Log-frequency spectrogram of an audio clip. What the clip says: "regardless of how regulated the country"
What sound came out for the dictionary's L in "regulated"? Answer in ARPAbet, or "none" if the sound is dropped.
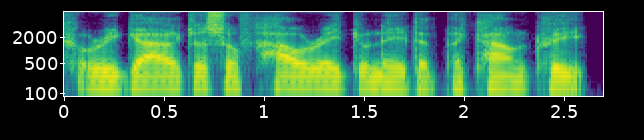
N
